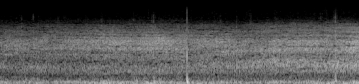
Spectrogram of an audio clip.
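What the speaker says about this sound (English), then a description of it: "We do have another Jet2 757 on the taxi out" A Jet2 Boeing 757 in Holidays livery taxis out at Manchester Airport, its engines giving a steady, fairly loud roar and rumble with a brief tick partway through.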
